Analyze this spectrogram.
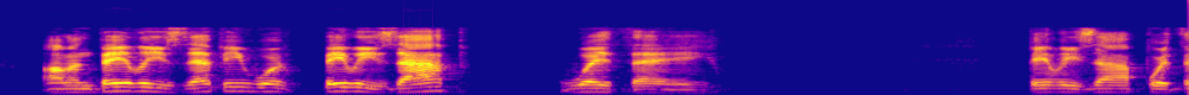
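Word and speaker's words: Zappe: um bayy zap well Bailey zap that was how he pronounced his name okay I thought it was Zippy but it was zap um completed 69 of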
